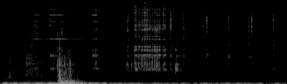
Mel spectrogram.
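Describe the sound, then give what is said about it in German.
A mechanical egg timer is wound with a soft thump and a brief metallic ring, then settles into a steady, rapid ticking at a moderate volume with no voices. “Ah, und hier die Eieruhr, damit es nicht zu lange wird.”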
